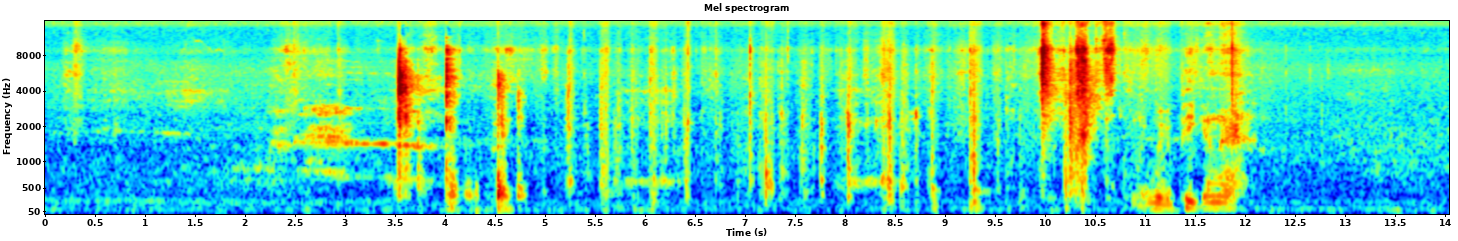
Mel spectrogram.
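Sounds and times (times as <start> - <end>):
rooster crowing: 2.2 - 4.0
small parts clicking and tapping: 3.5 - 10.2.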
